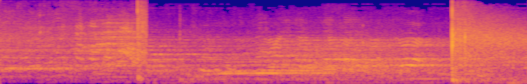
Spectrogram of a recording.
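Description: Spectators cheer and shout in an echoing hall.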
